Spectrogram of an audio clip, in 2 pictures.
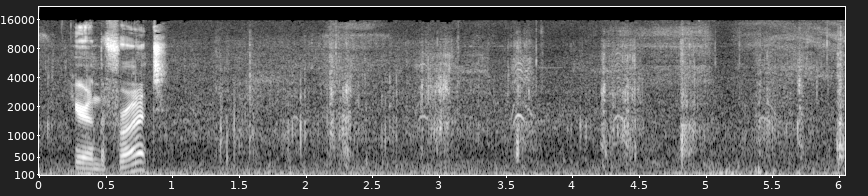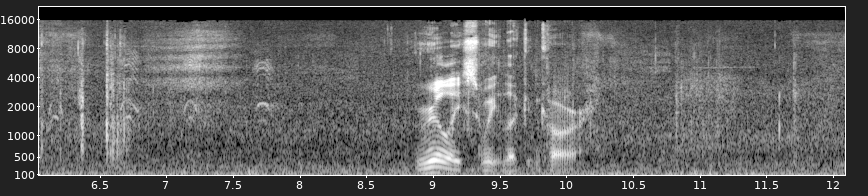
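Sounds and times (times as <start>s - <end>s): low steady rumble: 0.0s - 12.0s
footsteps on gravel: 1.3s - 6.8s, 10.8s - 11.9s.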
